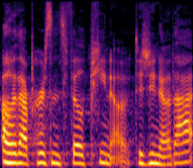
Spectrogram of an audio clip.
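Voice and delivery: ordinary talk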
